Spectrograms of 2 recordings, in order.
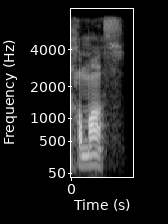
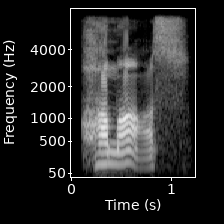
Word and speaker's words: Hamas: That's how you say their name. It's Kamas. I'm sorry you can't pronounce the inas, but that is literally their name. Kamas.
